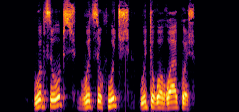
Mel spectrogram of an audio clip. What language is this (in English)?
Kabardian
